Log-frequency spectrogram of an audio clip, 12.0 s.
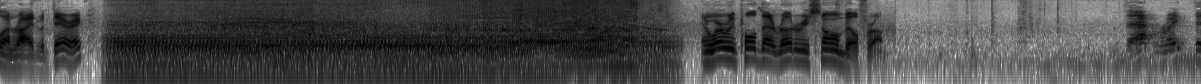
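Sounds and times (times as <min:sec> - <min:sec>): small three-wheeler engines running: 0:01.0 - 0:06.8.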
